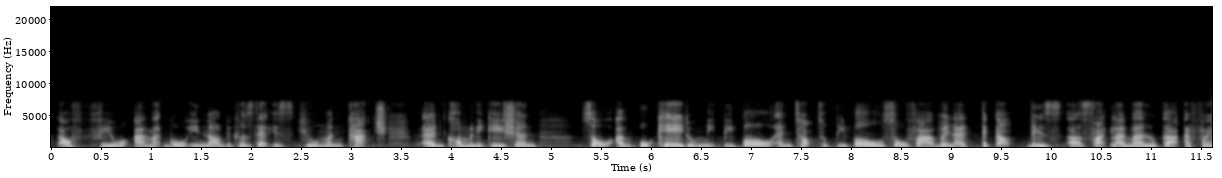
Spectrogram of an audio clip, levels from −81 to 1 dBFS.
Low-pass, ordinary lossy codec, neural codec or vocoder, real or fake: 7.2 kHz; AAC, 48 kbps; codec, 16 kHz, 2 kbps, FunCodec, trained on Chinese and English, 25 frames a second; fake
